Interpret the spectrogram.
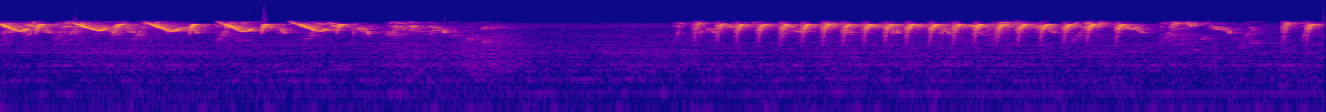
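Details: High squeaky sunbird phrases, then a short pause, then a fast, even run of thin, very high ticking notes from the agitated bird; faint low hum behind.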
